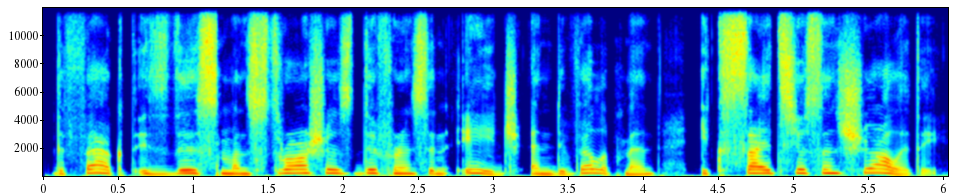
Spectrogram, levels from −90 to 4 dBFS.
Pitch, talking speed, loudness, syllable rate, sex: 220 Hz, 130 wpm, -19 LUFS, 4.8 syllables/s, female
